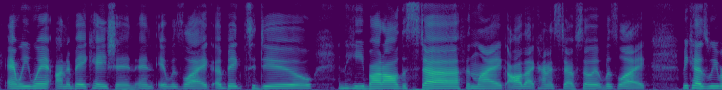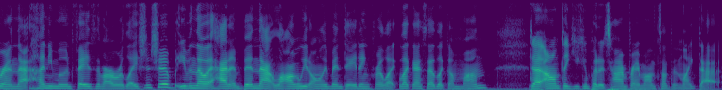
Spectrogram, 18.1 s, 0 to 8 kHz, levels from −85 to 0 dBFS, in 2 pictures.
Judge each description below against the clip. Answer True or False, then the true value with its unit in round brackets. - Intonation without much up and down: True (2.0 semitones)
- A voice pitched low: False (175 Hz)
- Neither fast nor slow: False (245 wpm)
